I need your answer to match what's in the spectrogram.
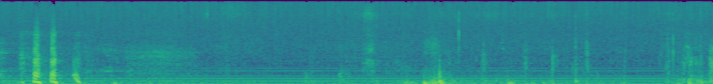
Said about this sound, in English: Hi. Can you hear me, or can you hear the static at least?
